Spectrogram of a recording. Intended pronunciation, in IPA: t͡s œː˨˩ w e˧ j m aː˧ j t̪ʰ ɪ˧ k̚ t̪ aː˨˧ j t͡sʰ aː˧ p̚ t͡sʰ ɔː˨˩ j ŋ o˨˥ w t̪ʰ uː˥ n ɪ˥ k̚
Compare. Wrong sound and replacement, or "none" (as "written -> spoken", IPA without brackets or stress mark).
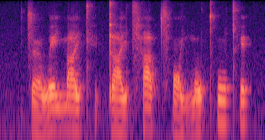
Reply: n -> t̪ʰ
